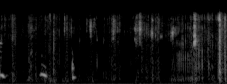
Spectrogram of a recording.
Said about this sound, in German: Ja, ich musste gerade Papier auseinanderreißen, weil. Ja, von Tempos.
